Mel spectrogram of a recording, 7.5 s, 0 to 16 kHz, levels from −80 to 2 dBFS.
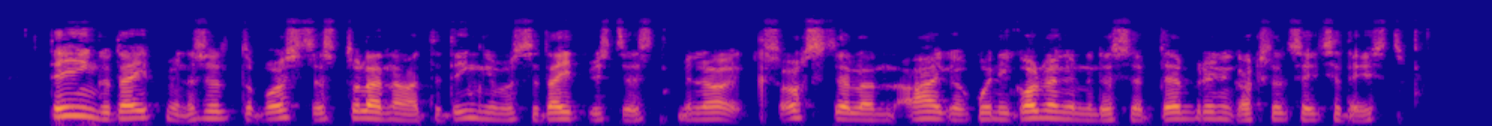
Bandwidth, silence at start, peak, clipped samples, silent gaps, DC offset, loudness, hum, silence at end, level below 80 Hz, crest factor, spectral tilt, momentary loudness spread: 10 kHz; 0.25 s; -6 dBFS; under 0.1%; none; under 0.1%; -30 LUFS; none; 0.35 s; -74 dBFS; 24 dB; -3 dB/octave; 9 LU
